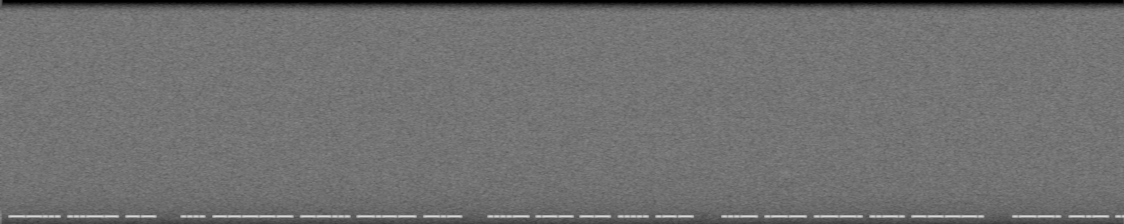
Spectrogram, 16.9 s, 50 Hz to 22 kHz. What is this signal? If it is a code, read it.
Morse code, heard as a keyed tone, hand-sent with a bug key, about 26 wpm, 840 Hz. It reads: … H07YK 4WM5W VWPF9 …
